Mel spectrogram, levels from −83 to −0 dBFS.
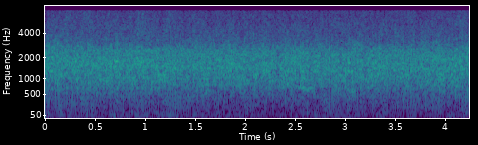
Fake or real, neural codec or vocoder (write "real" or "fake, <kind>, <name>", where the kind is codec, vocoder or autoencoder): fake, vocoder, HiFi-GAN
